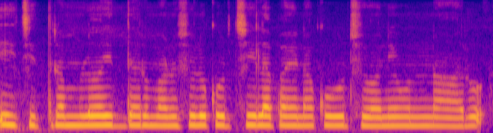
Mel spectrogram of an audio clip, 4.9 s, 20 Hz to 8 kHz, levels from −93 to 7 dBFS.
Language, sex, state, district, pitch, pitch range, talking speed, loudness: Telugu, female, Telangana, Hyderabad, 205 Hz, 200-210 Hz, 95 wpm, -15 LUFS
